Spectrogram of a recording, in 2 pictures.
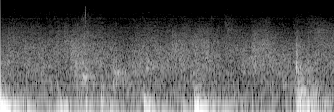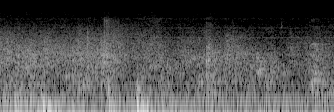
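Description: Near silence: hall room tone with a few faint, short low thumps, the loudest right at the start.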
